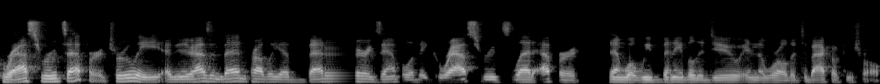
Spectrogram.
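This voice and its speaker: This man has an American accent and a normal speaking voice. His medium pitch shows ordinary variation at a moderate pace. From Minnesota. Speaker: cancer charity executive. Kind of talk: interview conversation.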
